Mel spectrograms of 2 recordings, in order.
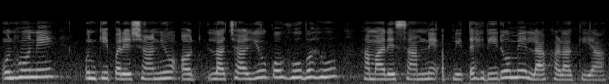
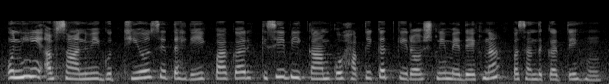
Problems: none marked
